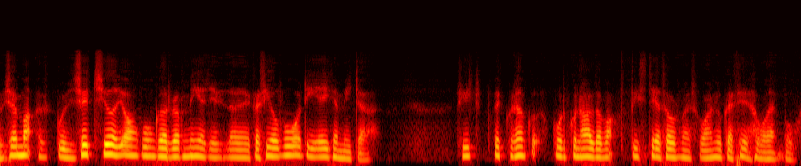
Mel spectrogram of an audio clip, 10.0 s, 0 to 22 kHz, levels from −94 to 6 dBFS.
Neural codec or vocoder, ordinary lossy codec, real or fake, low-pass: codec, 16 kHz, 0.3 kbps, FocalCodec; none; fake; 7.2 kHz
